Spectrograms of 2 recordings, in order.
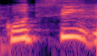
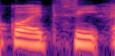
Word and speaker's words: Coetzee: Hablábamos antes de Coetzee, se pronuncia sí. Coetzee, lo conocéis como Coetzee, es el premio Nobel, ¿vale? Llevamos 1000 años pronunciándolo mal.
